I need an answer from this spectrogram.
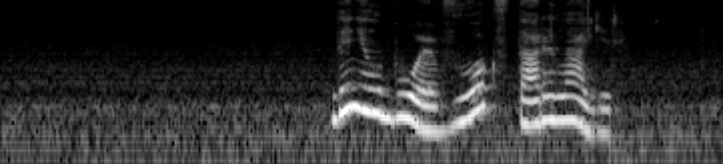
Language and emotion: Russian, neutral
